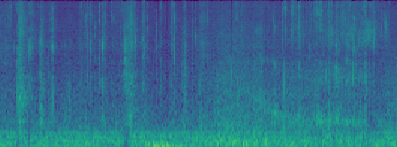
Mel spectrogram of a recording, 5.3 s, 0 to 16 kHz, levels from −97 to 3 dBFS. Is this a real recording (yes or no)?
no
